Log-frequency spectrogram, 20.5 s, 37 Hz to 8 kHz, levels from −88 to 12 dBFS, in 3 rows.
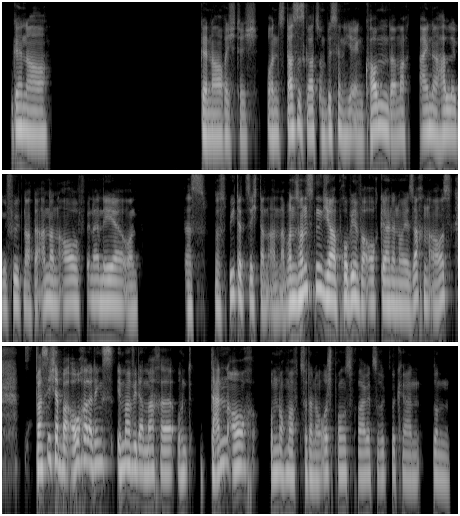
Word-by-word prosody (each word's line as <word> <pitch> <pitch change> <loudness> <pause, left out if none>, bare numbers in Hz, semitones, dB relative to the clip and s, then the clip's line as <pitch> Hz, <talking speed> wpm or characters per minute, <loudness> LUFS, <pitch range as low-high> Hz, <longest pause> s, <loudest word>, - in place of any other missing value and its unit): Genau. 125 -3 +1 2.3
Genau, 115 -1 +2
richtig, 110 -1 -7
und 120 -2 -3
das 135 +3 +4
ist 140 - -1
grad 130 0 0
so 125 - -11
'n 115 - -5
bisschen 125 +1 -2
hier 115 +1 -4
im 105 0 -6
Kommen, 135 +3 +3
da 110 -2 -1
macht 120 +1 -5
eine 130 -1 0
Halle 125 0 +1
gefühlt 125 +2 -3
nach 115 -3 -4
der - - -7
anderen 135 0 -1
auf 135 0 -2
in 145 - -10
der 140 0 -1
Nähe 135 -1 +2
und 110 +1 -5 0.7
das 115 -1 -6
das 115 -3 -5
bietet 155 -2 0
sich 135 -1 -3
dann 120 - -5
an, 110 - -6
aber 125 +4 +1
ansonsten, 185 +8 +6
ja, 150 -4 +8
probieren 145 +1 +3
wir 125 - 0
auch 135 +1 -3
gerne 130 -1 +2
neue 120 -1 0
Sachen 140 +1 -1
aus. 150 +6 -3 0.6
Was 160 +3 +4
ich 210 -1 +1
aber 160 -7 +4
auch 185 +8 +4
allerdings 185 -1 +2
immer 165 +1 +1
wieder 155 -2 +2
mache 140 0 +1
und 140 +1 -6 0.2
dann 165 +7 +2
auch 165 +1 +1 0.2
um 140 0 -1
noch 140 -2 0
mal 135 -1 -2
zu 140 - -6
deiner 125 -2 -2
Ursprungsfrage 140 -2 -4
zurückzukehren, 130 -2 -9 0.2
so 130 - -3
'n 120 -2 -6
135 Hz, 180 wpm, -24 LUFS, 120-145 Hz, 2.3 s, ja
